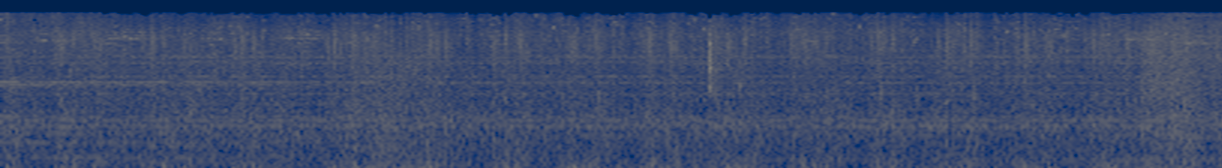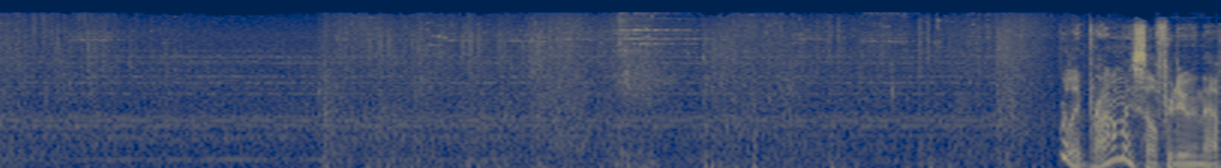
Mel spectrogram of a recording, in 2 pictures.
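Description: Hooves thud steadily on soft ground as a horse gallops.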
